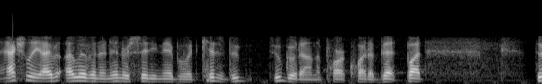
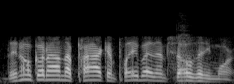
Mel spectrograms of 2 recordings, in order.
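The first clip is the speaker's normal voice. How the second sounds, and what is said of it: Put-on Boston accent. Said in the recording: “you hear the Boston accent.”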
